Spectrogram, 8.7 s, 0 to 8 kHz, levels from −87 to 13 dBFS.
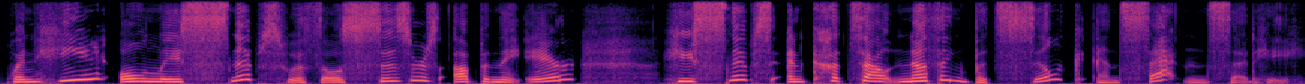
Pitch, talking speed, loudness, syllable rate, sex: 285 Hz, 160 wpm, -19 LUFS, 3.8 syllables/s, female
